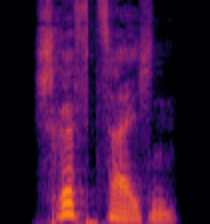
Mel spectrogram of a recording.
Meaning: character (of writing)
- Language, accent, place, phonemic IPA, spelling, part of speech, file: German, Germany, Berlin, /ˈʃʁɪftˌt͡saɪ̯çn̩/, Schriftzeichen, noun, De-Schriftzeichen.ogg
